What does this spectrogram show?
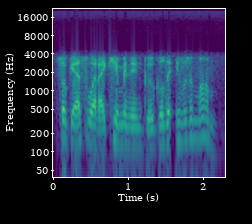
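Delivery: ordinary talk, nothing marked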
